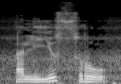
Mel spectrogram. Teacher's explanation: মনে রাখবেন এটা ইয়ার উপরে যখনই দম্মা হবে বা উ সাইনটা হবে তখন হচ্ছে ইউ হয়ে যাবে, আল ইউসরু, আল ইউসরু। ইউস সিনটা চিকন, রুটা মোটা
